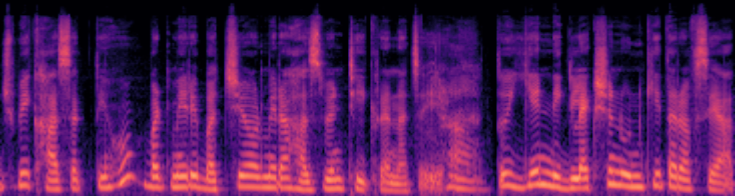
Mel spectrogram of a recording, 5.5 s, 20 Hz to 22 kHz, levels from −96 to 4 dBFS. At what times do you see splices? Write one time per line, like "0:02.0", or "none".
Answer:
none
